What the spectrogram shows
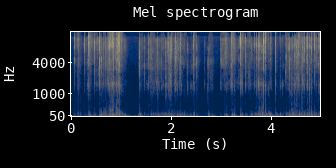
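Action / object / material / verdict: scrape / plastic sheet with acrylic rhinestones / plastic / none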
